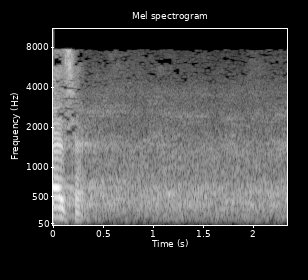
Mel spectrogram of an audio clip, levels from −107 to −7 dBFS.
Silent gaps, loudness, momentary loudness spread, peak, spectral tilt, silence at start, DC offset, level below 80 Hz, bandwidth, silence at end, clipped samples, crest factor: none; -28 LUFS; 14 LU; -4 dBFS; -2.5 dB/octave; 0 s; under 0.1%; -78 dBFS; 8 kHz; 0 s; under 0.1%; 20 dB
